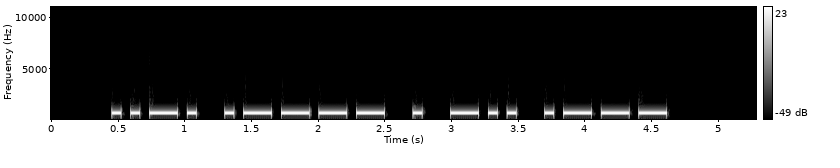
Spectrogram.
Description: Morse code, heard as a keyed tone, about 17 wpm, 700 Hz. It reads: F1EDJ
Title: DXCC-100 Call Signs - 5 Characters - 17wpm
